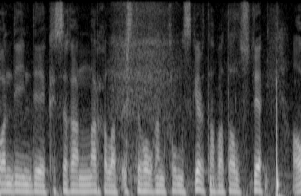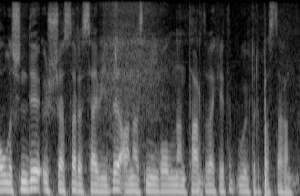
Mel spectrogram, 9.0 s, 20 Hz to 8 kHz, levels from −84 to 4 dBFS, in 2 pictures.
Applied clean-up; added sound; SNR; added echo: none; Breathing; 12 dB; none.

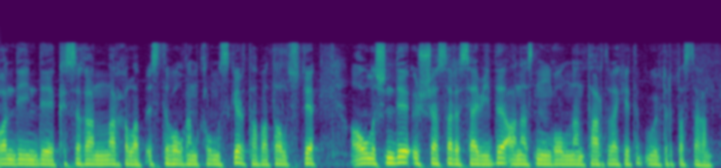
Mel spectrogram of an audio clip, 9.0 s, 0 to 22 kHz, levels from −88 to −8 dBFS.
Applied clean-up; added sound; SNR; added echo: none; none; none; none.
